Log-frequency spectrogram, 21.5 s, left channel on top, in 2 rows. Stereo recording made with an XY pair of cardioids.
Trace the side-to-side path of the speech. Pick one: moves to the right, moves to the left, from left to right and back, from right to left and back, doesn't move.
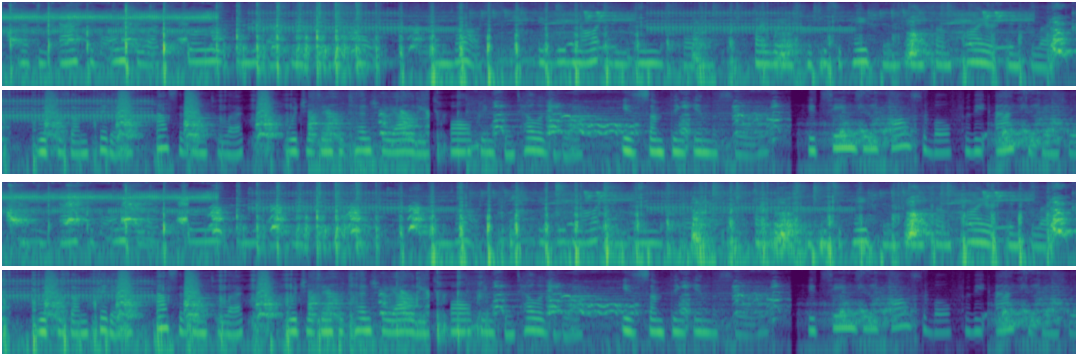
from left to right and back.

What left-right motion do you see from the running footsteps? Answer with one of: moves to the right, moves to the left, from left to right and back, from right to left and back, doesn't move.
moves to the right.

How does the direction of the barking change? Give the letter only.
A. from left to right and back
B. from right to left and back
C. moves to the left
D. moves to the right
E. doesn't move
C.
